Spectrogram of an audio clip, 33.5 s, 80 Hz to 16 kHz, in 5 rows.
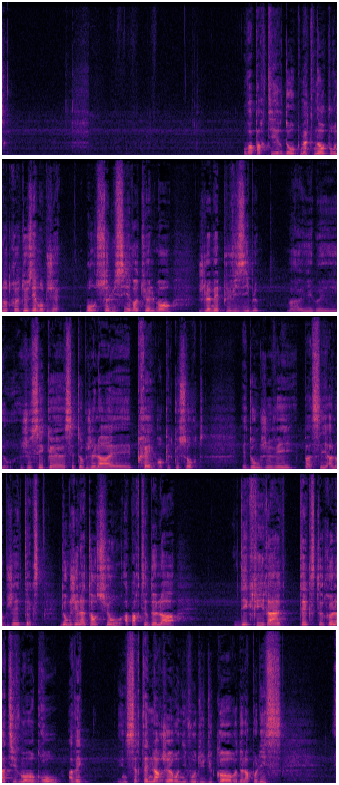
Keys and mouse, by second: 12.1 click.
